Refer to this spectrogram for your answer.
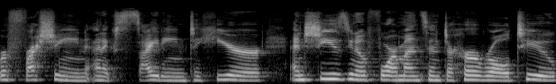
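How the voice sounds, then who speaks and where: Using fairly even intonation, a woman talks at a moderate pace and medium pitch. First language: not English. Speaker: community college vice president. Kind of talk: interview.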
